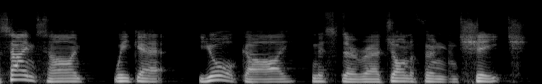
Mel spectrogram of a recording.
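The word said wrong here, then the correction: Schaech: I think it's Sheck. I actually looked at the pronunciation. The pronunciation is S-H-E-K when they put it on, like, when you pronounce it. So it's like Shrek, yeah? – Like Shrek, but without the R.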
